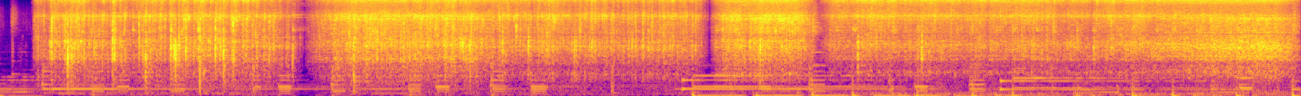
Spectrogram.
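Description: Chicken pieces sizzling and crackling as they fry in hot oil in a nonstick pan, with a spatula stirring them at first. The sizzle breaks off briefly a few times. Soft background music with held notes plays underneath.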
